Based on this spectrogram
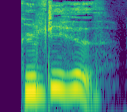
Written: gyldighed

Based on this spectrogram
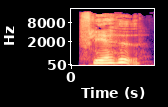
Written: FLERHEDERNES

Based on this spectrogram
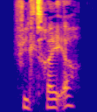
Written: filtrere

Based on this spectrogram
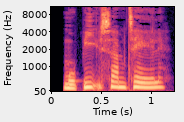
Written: mobilsamtale

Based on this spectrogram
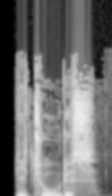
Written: LITOTER

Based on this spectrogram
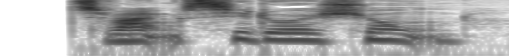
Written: tvangssituation

